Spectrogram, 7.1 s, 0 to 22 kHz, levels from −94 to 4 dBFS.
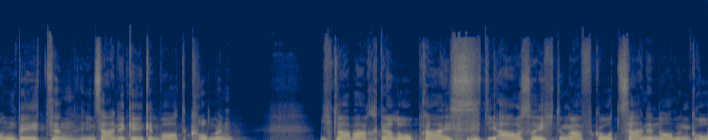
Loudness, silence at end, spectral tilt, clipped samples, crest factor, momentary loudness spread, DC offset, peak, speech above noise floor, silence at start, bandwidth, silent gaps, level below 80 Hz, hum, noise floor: -36 LUFS; 0 s; -5.5 dB/octave; under 0.1%; 18 dB; 4 LU; under 0.1%; -16 dBFS; 27 dB; 0 s; 17.5 kHz; none; -78 dBFS; none; -63 dBFS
